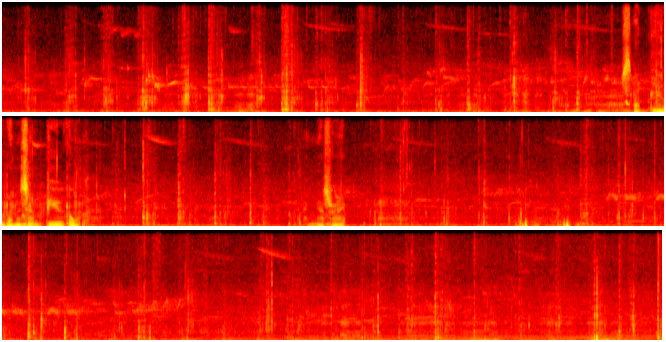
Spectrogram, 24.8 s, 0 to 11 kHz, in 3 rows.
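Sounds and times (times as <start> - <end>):
footsteps crossing a stream: 0.0 - 24.8
constant noisy background: 2.4 - 24.8
speech: 8.1 - 9.4, 12.3 - 12.6.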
